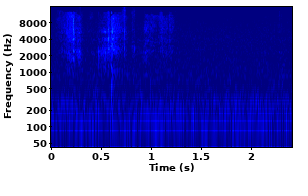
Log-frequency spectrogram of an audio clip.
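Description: Near silence, with a few faint soft rustles in the first second as a needle and yarn are drawn through crochet stitches to weave in the yarn end.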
